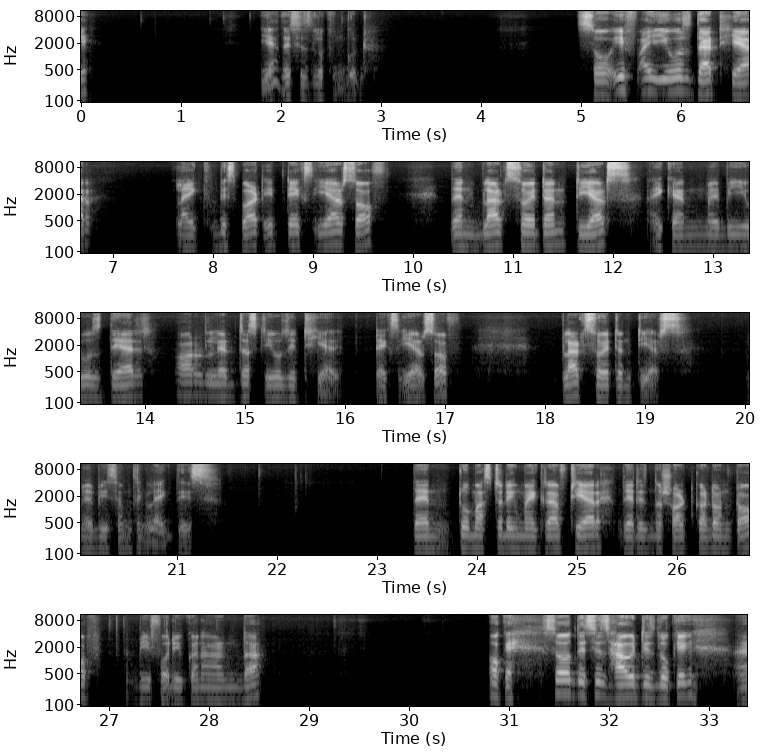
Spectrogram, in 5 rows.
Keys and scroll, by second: 3.4 shift+Down.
